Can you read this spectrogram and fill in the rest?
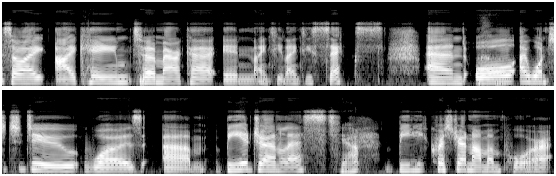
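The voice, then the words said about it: British-influenced accent. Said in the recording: “I came up through the British system, which is why I have this accent.”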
